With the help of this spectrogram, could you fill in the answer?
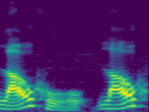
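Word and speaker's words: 老虎: 이 단어는 2 성 , 3 성조 를 가지고 있습니다 . 예 . "lǎo" 이지만 "lǎohǔ" 입니다 .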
